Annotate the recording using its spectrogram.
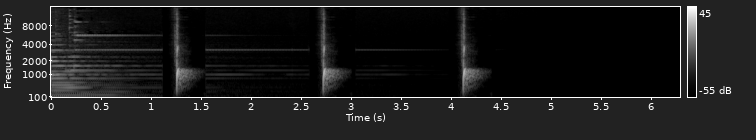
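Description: Outro music fading out, then three short plop sound effects about a second and a half apart, each followed by a brief ringing tone.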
